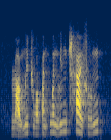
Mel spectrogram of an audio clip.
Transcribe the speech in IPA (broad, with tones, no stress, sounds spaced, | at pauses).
ɻ ɑ̰˨˩ ʊ̯ m i˥ ʈ͡ʂ w ɔ˧˥ p a˧ n p w ə˥˩ n l i˥ ŋ ʈ͡ʂʰ a˥˩ ɪ̯ s ʊ˧˥ ŋ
